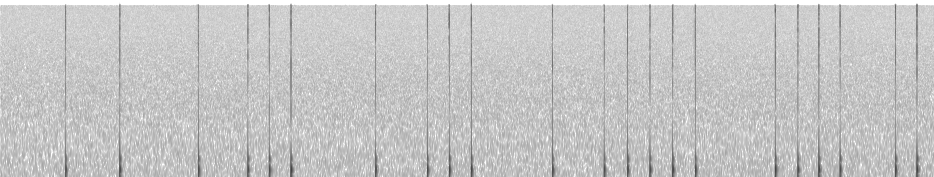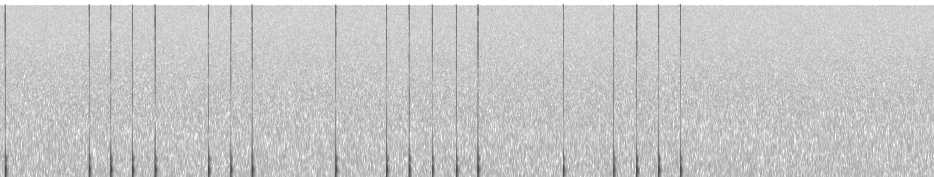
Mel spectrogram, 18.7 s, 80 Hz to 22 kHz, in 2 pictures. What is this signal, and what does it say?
Tap code, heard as knocks on a wall, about 4 knocks a second. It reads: ACCESSED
